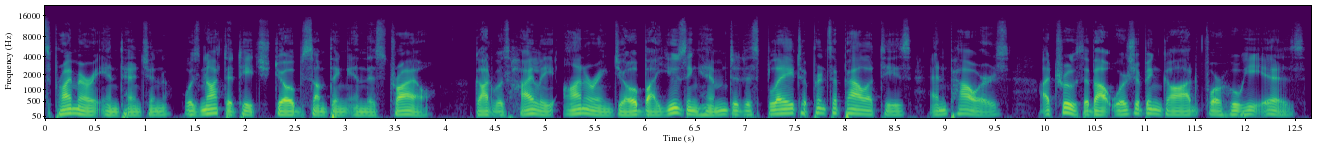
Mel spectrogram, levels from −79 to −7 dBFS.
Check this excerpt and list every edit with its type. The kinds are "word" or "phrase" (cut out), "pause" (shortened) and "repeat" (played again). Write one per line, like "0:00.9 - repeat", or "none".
none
